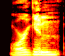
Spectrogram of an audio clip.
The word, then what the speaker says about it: Oregon: Do you know that 72 years ago in the great state that I'll never be able to pronounce, Oregon? – There you go.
